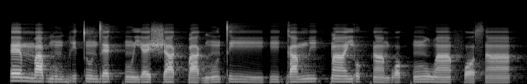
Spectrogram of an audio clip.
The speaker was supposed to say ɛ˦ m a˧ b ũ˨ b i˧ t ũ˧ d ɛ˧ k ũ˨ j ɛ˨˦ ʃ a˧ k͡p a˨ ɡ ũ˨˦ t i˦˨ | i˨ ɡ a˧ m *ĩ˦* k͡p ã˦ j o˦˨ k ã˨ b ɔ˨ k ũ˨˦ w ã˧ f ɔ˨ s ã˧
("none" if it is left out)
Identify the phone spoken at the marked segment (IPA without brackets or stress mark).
i˦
